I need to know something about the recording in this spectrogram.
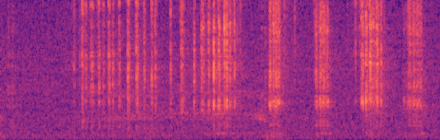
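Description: Small pointed craft scissors snipping through designer series paper in a quick series of short, faint snips as a little rectangle is cut away from a corner.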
